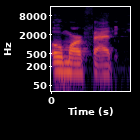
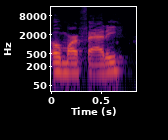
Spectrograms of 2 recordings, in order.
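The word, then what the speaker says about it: Omar Fateh: I mispronounced his name. It's Omar Fatty.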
